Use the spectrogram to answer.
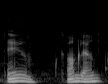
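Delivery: ordinary delivery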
